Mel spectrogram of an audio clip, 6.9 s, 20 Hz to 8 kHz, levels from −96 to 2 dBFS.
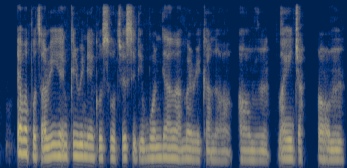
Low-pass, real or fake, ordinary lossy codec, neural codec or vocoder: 7.2 kHz; fake; none; codec, 16 kHz, 4 kbps, FunCodec, trained on Chinese and English, 50 frames a second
